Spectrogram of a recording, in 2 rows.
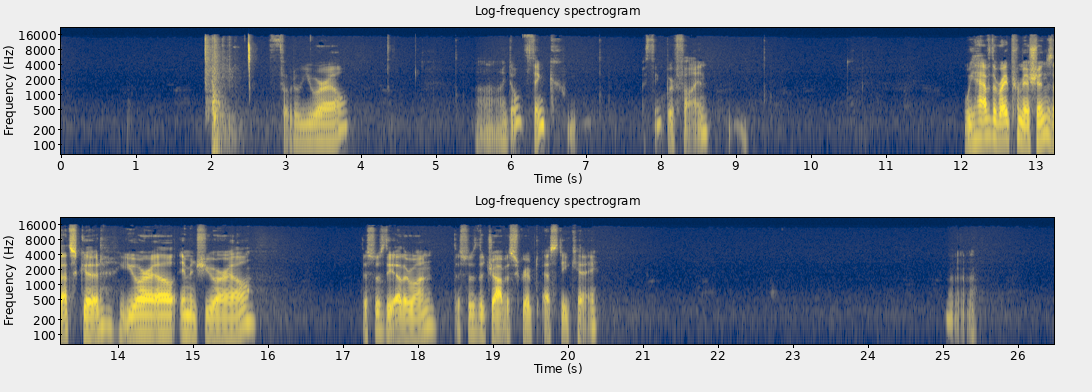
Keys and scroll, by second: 0.0 super+Tab, 4.4 super+Tab.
